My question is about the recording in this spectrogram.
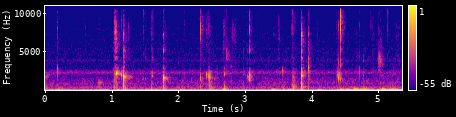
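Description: Close-miked mouth sounds: irregular wet tongue and lip clicks and smacks, with a few low muffled bumps against the microphone near the end.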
